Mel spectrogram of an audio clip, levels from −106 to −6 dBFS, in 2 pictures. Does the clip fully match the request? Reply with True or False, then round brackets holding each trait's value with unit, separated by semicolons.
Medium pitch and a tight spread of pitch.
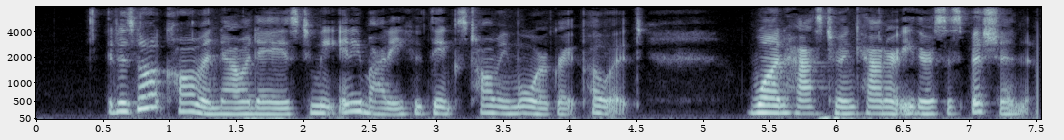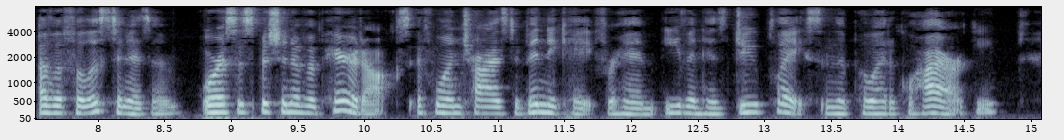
False (175 Hz; 3.3 semitones)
